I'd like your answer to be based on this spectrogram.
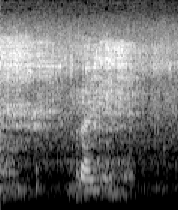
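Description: Whole garam masala fries in hot oil at the start of a chana pulao, giving a steady close hiss and sizzle with a faint brief stir partway through.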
